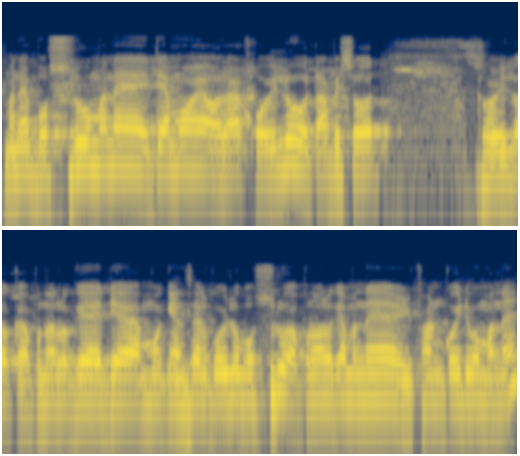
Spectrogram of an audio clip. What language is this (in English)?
Assamese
